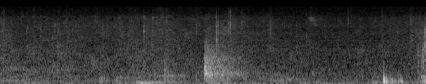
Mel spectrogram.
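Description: Paper and Bible pages rustling at a lectern microphone over steady room noise. A sudden rustle comes about halfway through and dies away within half a second, and a short low bump of handling noise comes just before the end.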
